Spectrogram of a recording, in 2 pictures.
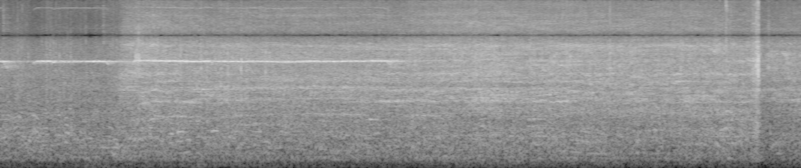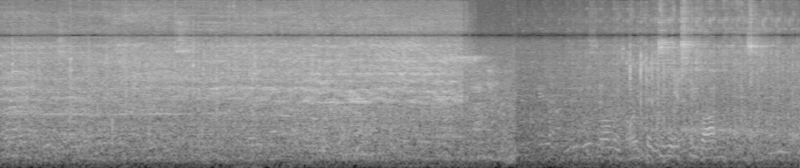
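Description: A crowd of people murmurs and chatters in a large hall.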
